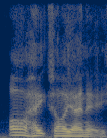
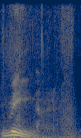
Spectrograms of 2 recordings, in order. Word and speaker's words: rhine: Because, I mean, I've always been brought up pronouncing it Reen. I suppose as in R-E-E-N. That's how I've always pronounced it, and my family's pronounced it. I think everyone around here has pronounced it as Reen.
